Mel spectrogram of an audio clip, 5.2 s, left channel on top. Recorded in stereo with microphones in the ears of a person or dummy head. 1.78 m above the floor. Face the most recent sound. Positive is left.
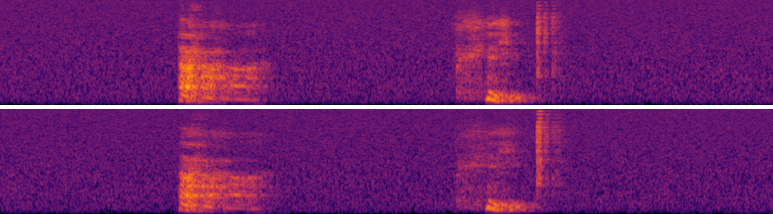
turn(degrees=-15)  # may be behind; listen again after turning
